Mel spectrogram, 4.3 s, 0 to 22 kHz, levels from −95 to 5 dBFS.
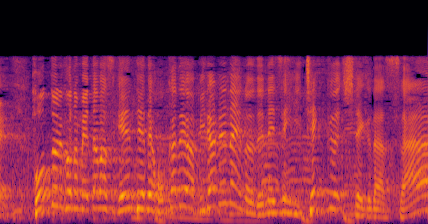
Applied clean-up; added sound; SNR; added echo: none; none; none; none.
